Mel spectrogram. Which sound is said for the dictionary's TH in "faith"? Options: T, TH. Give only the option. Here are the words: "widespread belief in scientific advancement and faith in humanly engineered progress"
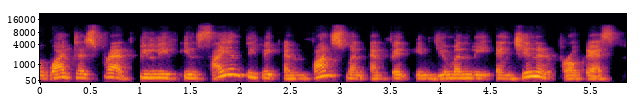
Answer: T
